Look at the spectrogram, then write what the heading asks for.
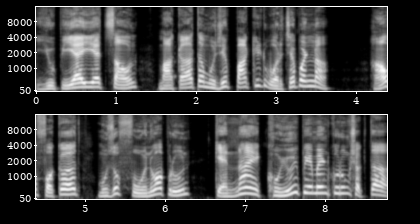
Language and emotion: Goan Konkani, happy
